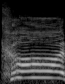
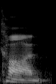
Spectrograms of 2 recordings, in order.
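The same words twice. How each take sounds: First: The word is screamed loudly and dramatically. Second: The word is said at a normal, calm volume.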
